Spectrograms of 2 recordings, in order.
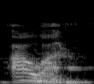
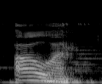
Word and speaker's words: hour: word our so here the word starts with h starts with h but it pronounced as vowel sound hour hour so we use on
